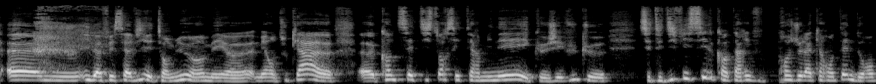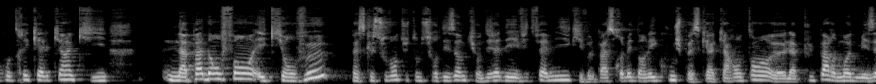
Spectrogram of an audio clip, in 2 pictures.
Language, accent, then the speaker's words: French; Mali; parce que moi je viens donc d'Afrique du Mali et qu'il y a beaucoup d'enfants malheureux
